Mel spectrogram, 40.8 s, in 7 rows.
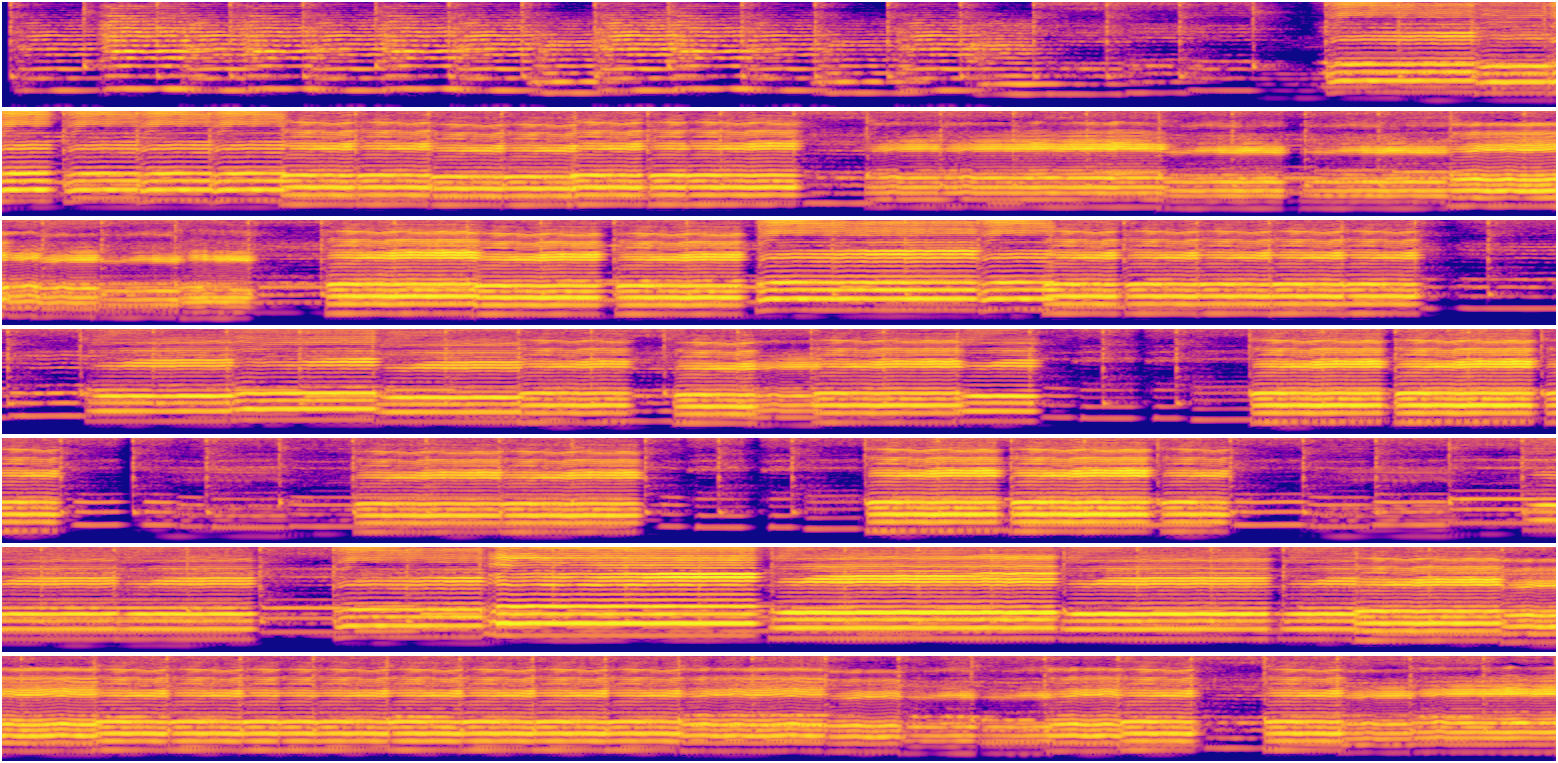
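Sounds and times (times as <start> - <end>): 
tenor singing: 0.0 - 40.7.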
